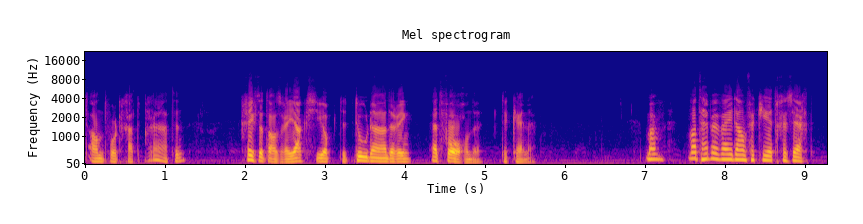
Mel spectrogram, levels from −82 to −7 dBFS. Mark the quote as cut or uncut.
uncut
